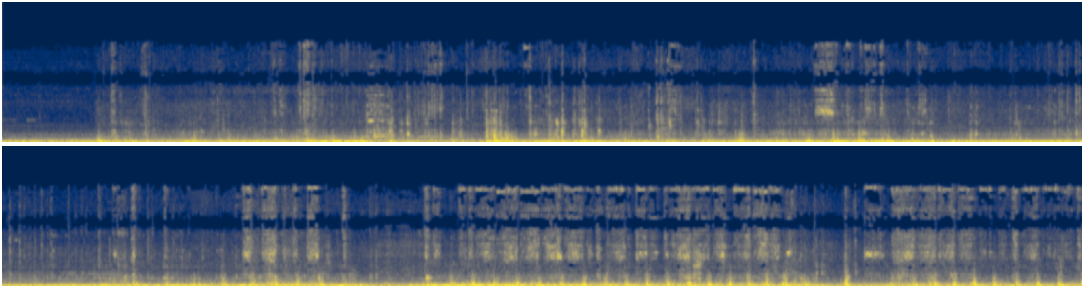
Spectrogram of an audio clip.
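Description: A plough attachment cuts and scrapes through soil and roots.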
